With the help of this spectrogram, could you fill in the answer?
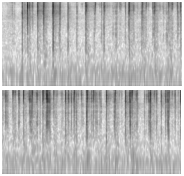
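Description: A bimetallic Egyptian one pound coin, a small solid metal coin with a silver-coloured ring and gold-coloured centre, is held up between the fingers while long acrylic nails tap and scratch its face and rim above a glass table holding other untouched coins. Rapid, sharp, bright clicks with almost no ring come in quick irregular bursts over a faint hiss, with light scraping between them.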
